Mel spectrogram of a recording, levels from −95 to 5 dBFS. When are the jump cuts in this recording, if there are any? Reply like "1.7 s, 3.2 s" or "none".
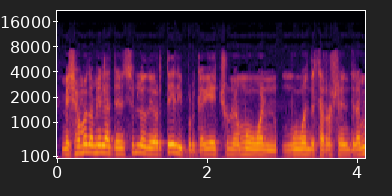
2.9 s

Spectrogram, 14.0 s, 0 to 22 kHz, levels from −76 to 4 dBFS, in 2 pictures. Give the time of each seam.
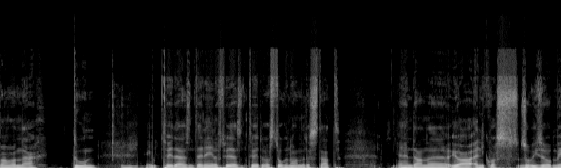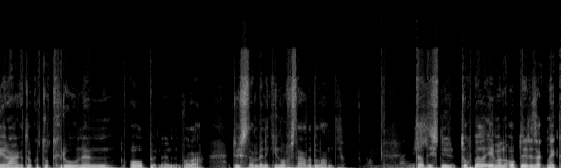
12.2 s

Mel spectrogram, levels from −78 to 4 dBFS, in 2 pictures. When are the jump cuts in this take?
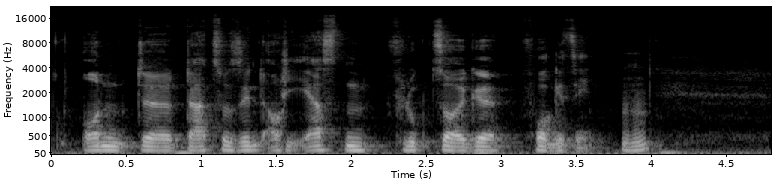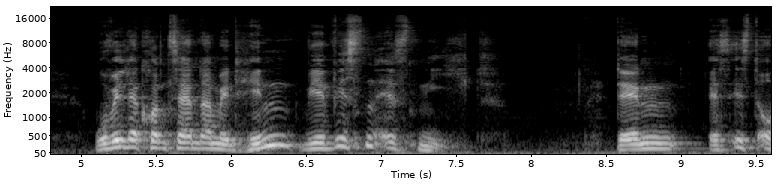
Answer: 1.5 s

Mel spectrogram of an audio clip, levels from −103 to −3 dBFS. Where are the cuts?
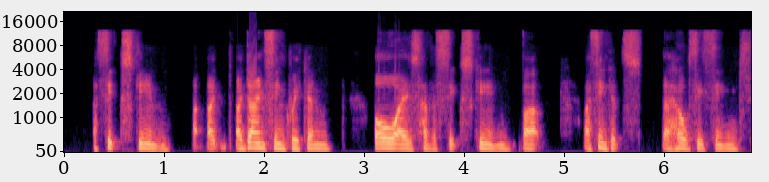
4.5 s

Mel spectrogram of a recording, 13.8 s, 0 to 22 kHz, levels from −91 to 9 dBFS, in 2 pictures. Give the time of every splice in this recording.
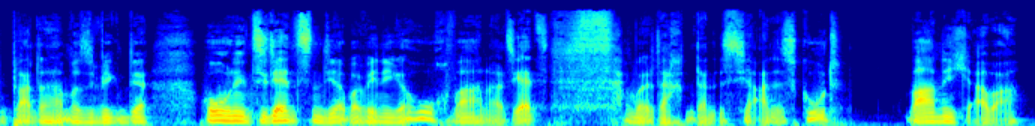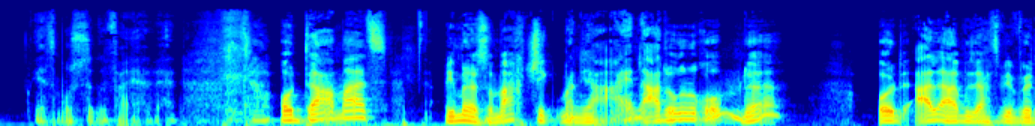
4.1 s

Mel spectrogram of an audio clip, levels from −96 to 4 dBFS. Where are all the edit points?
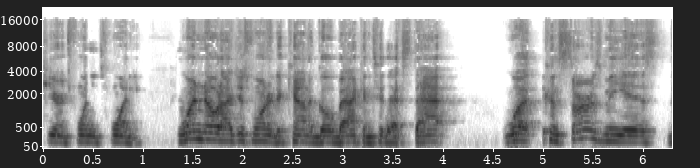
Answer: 1.3 s, 5.0 s

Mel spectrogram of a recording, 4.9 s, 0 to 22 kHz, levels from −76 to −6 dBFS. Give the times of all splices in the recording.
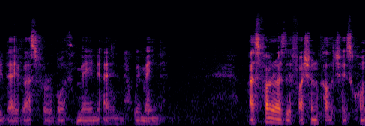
3.2 s

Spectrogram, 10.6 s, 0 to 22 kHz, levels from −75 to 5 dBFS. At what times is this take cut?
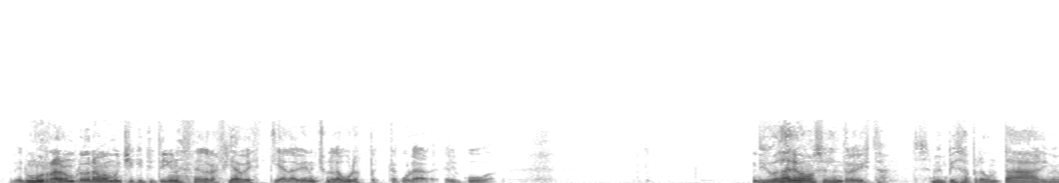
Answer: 8.9 s

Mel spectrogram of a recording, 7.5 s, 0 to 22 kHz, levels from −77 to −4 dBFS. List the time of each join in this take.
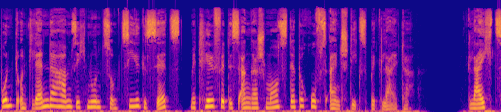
2.7 s

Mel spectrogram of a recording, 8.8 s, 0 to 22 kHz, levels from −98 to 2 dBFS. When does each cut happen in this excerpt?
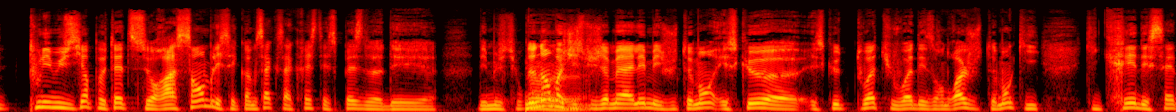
4.0 s

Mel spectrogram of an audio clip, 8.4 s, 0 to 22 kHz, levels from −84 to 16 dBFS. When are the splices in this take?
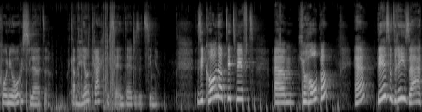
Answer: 7.5 s

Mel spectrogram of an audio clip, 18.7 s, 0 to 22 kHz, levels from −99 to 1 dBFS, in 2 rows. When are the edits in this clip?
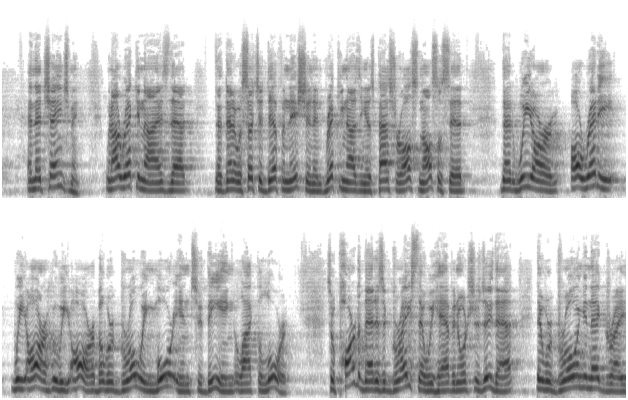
none

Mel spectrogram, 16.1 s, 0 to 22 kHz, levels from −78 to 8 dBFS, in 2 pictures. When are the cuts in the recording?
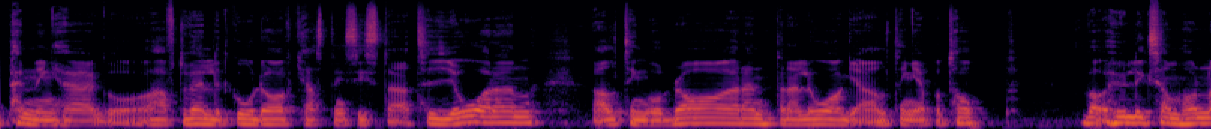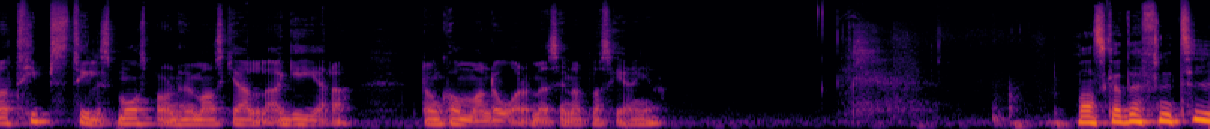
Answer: none

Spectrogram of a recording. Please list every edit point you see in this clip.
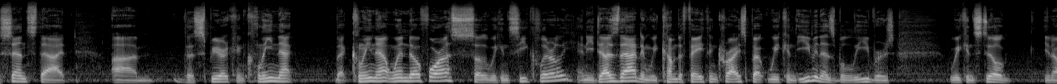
8.0 s

